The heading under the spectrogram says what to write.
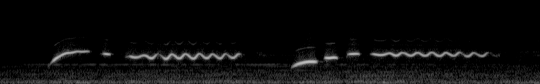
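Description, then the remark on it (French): A person whistles a slow, wavering tune alone, in two phrases, each opening with an upward slide into a long trilling note, clear over a faint low hum. “Lorsque le bourreau siffle, c'est que quelqu'un va mourir.”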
